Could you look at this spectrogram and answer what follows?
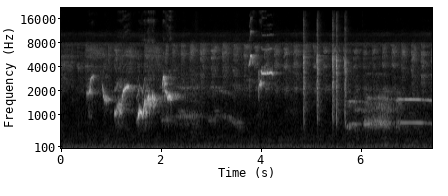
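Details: A magpie-robin delivers rich, fast-changing whistles and slurred chirps, followed by a few sharp clicks and then lower, steady drawn-out whistled notes toward the end.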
